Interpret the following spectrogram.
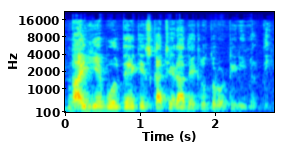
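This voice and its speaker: A man's voice: medium pitch, fairly even intonation, fast, darkish tone, a little hiss or hum. A man speaking as a guru and astrologer, giving an emphatic, didactic discourse with anecdotes, repetition and rhetorical questions. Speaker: guru and astrologer being interviewed. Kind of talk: spiritual discourse with anecdotes and explanations.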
